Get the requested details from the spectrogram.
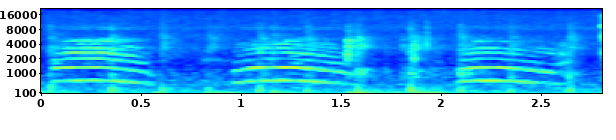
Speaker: but if she starts to make some noises like stridor with each suck, if she's making this noise,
